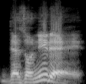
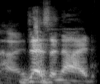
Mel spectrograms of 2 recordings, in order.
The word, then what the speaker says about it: Desinide: I thought his gamer tag was Desonide. Desonide? So my first time casting, I pronounced it with a Spanish accent. I go, oh, and Desonide with the big flame. I mean, He digs me after. He goes, hey, it's pronounced like that in Spanish. I'm like, Desinide. Get it right, bro.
